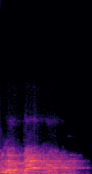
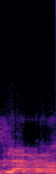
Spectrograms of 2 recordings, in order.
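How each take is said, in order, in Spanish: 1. El acento está en la segunda sílaba. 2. El acento está en la primera sílaba. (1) "muchas palabras esdrújulas las va a pronunciar como grave" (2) "En vez de decir entonces plátano"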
